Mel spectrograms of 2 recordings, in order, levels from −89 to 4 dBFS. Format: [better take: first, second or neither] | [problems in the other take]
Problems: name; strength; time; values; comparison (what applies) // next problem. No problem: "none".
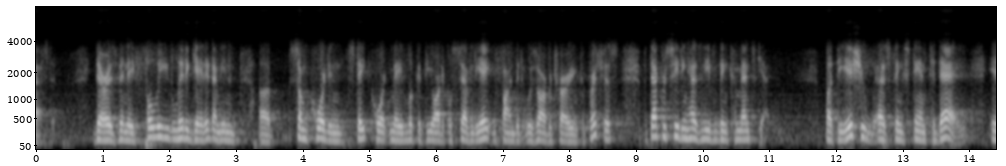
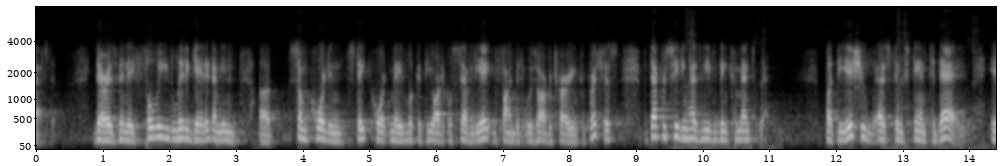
first | noise reduction (neural separator model SepFormer DNS4)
